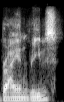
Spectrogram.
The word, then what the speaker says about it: Bryan Reeves: and by the way I'm saying it right Brian Reeves yep yeah yeah okay Brian Reeves welcome to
